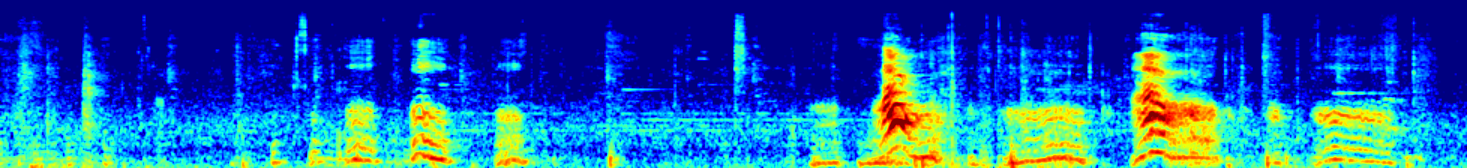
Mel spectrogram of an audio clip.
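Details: Vizsla being sassy with its big sister dog: soft grumbling growls and moaning vocal bursts, with two louder, sharper yelping outbursts midway and short pauses between.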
